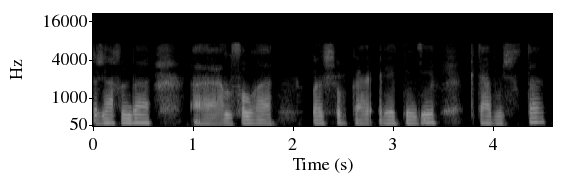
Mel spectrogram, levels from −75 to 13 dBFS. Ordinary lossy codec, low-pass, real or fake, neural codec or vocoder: none; 7.2 kHz; fake; codec, 16 kHz in and 24 kHz out, 1.1 kbps, FireRedTTS-2 codec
